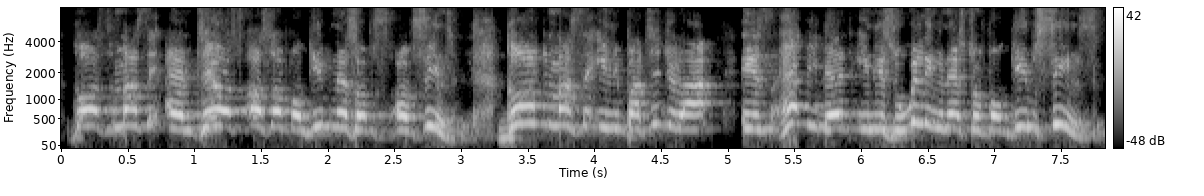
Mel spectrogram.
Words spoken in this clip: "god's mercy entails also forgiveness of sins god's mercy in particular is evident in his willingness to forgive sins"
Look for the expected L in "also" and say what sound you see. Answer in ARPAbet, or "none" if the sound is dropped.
L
